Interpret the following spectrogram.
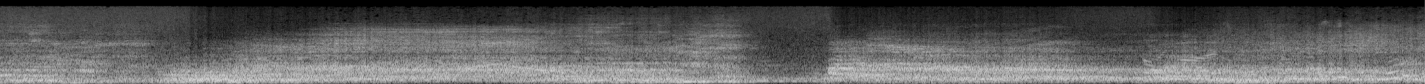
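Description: Animatronic dragon's growling and rumbling sound effects filling the cave, in two long loud stretches with a short drop just before the middle.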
